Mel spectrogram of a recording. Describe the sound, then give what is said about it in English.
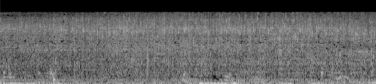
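Plantain frying gives off a steady, dense sizzling hiss over a low rumble that stays constant from start to finish. “What's clip number one? What's being fried? I don't know. Plantain.”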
